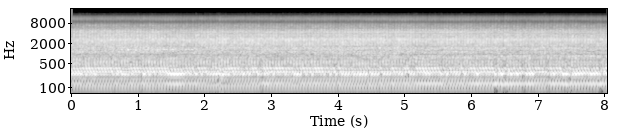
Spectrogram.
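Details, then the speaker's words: 2004 KTM 450 EXC single-cylinder, kickstarted as battery is dead, fuel seeping from suspected dried-up carb: loud steady idle that won't cut out when the kill switch is hit; owner suspects a bad ground. "So I got a bad ground somewhere. Yeah, I was hitting the kill switch, it wasn't working. Odd."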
